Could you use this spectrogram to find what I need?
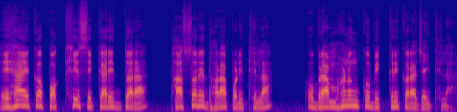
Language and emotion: Odia, neutral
